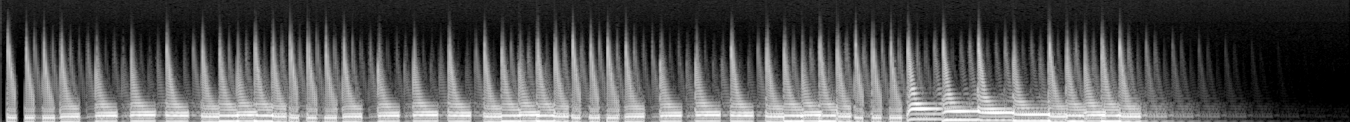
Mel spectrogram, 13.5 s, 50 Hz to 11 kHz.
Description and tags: digibass loop 170bpm
kinda funky with added delay and progression resolve
funky, bass-loop, bassloop, bass, digital, dirty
